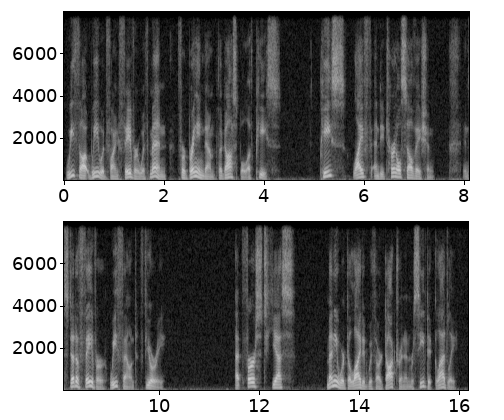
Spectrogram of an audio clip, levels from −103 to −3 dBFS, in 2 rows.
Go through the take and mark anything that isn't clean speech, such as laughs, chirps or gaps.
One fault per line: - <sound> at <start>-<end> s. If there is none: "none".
none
